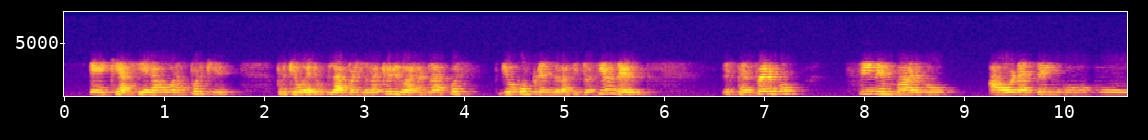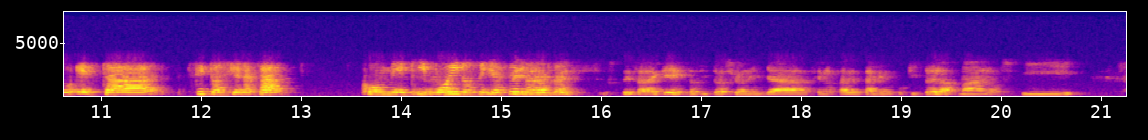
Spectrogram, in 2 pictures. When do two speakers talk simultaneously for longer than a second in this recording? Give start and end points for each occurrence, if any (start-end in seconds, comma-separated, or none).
13.8-15.7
